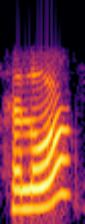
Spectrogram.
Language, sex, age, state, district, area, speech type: Assamese, female, 45-60, Assam, Dhemaji, rural, conversation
